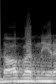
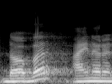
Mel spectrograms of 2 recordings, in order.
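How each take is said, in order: First: The name ends with a 'neer' sound. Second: The name ends with an 'eye-ner' sound. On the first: "డాబర్నీర్ అని కూడా pronounce చేస్తారు" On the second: "డాబర్ ఐనర్ అనేటువంటిదిగా తీసుకుంటాం"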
